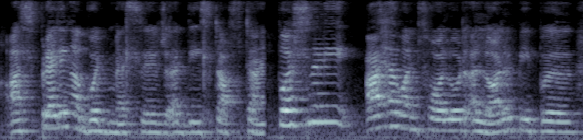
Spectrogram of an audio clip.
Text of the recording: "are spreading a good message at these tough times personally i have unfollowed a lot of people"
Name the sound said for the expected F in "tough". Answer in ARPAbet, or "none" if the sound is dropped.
F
